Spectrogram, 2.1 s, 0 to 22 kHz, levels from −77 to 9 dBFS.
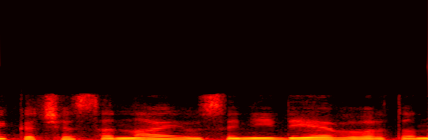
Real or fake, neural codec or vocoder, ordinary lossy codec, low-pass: fake; codec, 16 kHz, 0.9 kbps, LongCat-Audio-Codec; AAC, 32 kbps; 7.2 kHz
